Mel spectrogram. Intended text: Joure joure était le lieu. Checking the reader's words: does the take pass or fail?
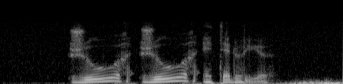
pass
